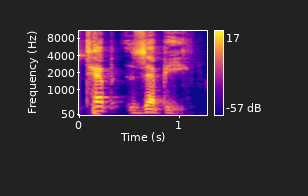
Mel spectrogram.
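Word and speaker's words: Tep Zepi: Ancient Egyptian legends tell of, I'm going to spell it and pronounce it, T-E-P, second word, Z-E-P-I. That's known as Tep-Zepi, or that stands for, translated, quote, first time, two words.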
